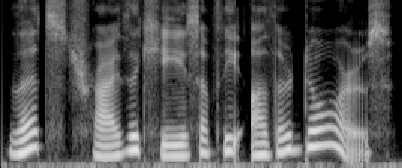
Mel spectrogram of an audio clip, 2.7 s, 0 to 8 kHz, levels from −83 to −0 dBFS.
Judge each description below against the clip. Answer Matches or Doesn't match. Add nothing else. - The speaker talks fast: Doesn't match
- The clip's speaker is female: Matches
